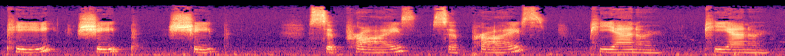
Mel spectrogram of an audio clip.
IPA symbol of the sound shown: p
